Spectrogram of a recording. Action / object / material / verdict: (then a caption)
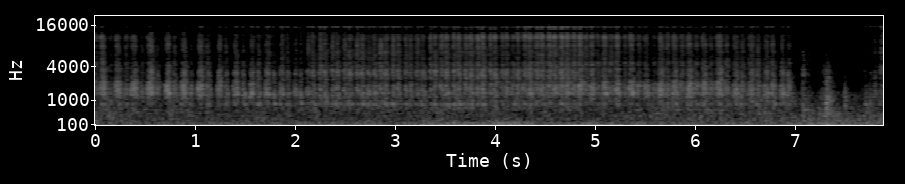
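scrape / paper page rubbed by a felt-tip marker / paper / none. A green felt-tip marker rubs back and forth across the thin paper page of an open coloring book resting on a glass table while coloring in stripes. The result is a steady stream of quick, scratchy strokes with a bright papery hiss over a faint low hum.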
